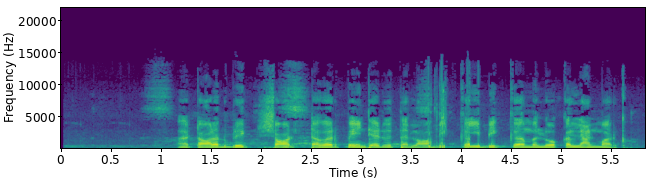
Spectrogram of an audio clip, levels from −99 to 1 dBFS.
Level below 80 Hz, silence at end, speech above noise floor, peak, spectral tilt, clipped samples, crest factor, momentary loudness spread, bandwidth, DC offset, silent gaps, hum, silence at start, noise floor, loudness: -32 dBFS; 0.15 s; 35 dB; -2 dBFS; -5.5 dB/octave; under 0.1%; 14 dB; 6 LU; 13.5 kHz; under 0.1%; none; none; 0.95 s; -51 dBFS; -17 LUFS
